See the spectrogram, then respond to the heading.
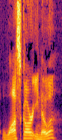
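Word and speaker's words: Huascar Ynoa: It's Waskar Enoa. That's what I'm going with. That's what the pronunciation guide says.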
